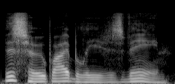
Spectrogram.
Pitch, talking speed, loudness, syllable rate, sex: 125 Hz, 205 wpm, -21 LUFS, 5.0 syllables/s, male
